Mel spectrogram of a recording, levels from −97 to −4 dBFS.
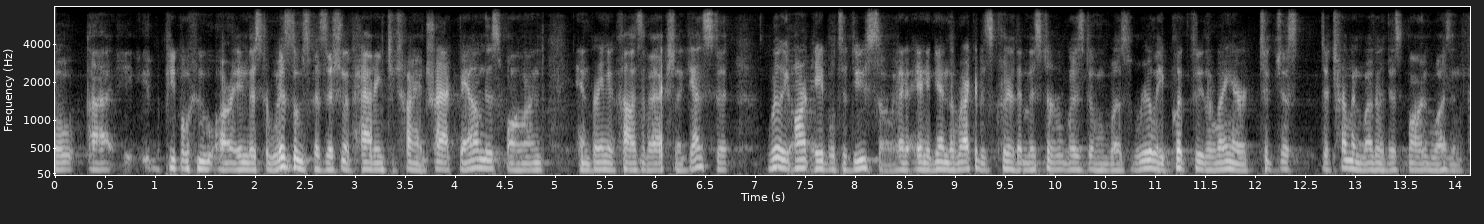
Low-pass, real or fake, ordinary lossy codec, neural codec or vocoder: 7.2 kHz; fake; Opus, 24 kbps; codec, 44.1 kHz, 2.6 kbps, SNAC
